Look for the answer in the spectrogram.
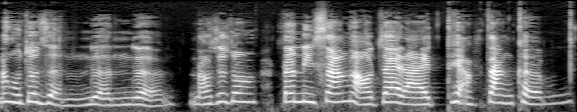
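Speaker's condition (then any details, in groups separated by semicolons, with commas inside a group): Moderate-to-severe hearing loss; car accident with seven days bedridden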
